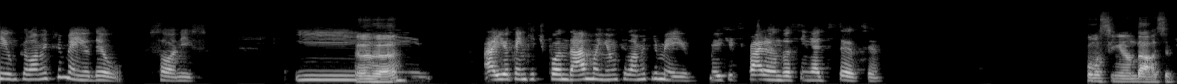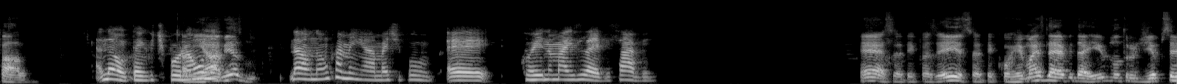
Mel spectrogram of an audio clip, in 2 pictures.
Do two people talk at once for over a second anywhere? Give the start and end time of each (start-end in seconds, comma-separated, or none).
none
